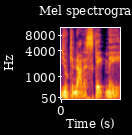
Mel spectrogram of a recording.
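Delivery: whisper in a little squinty voice. Trying out a voice for Gas, a little squinting voice. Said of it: "a little squinting voice like that".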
